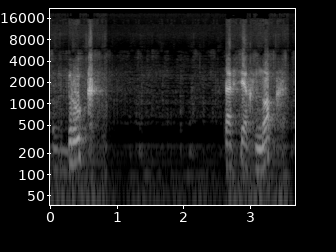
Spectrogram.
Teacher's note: Вместо «г» в конце слова является «к», кроме слова «бог», где произносится «х». А в середине слова вместо «г» произносится «х».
